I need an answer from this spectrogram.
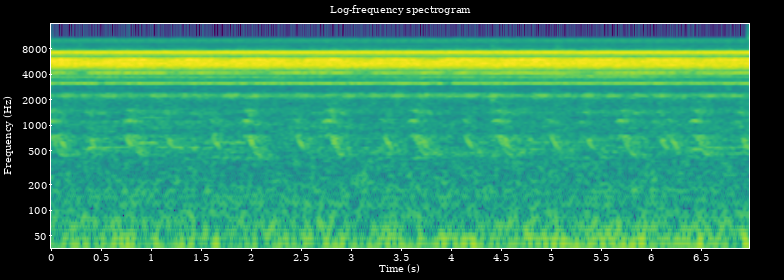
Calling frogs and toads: Physalaemus cuvieri (Leptodactylidae)

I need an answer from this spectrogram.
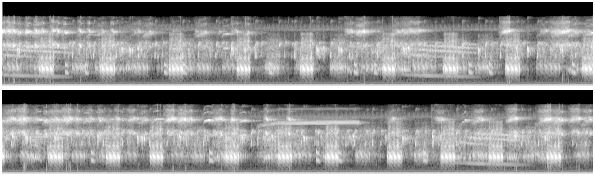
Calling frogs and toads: Physalaemus albonotatus (Leptodactylidae), Dendropsophus minutus (Hylidae), Leptodactylus podicipinus (Leptodactylidae), Pithecopus azureus (Hylidae), Scinax fuscovarius (Hylidae), Physalaemus nattereri (Leptodactylidae), Elachistocleis matogrosso (Microhylidae)

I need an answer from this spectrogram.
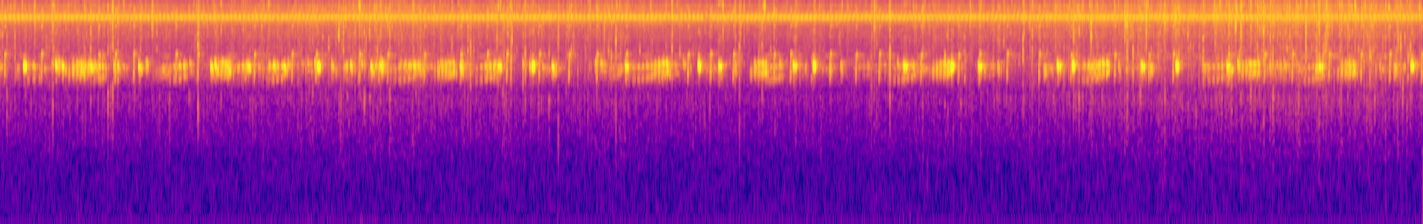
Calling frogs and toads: Leptodactylus podicipinus (Leptodactylidae), Pithecopus azureus (Hylidae)

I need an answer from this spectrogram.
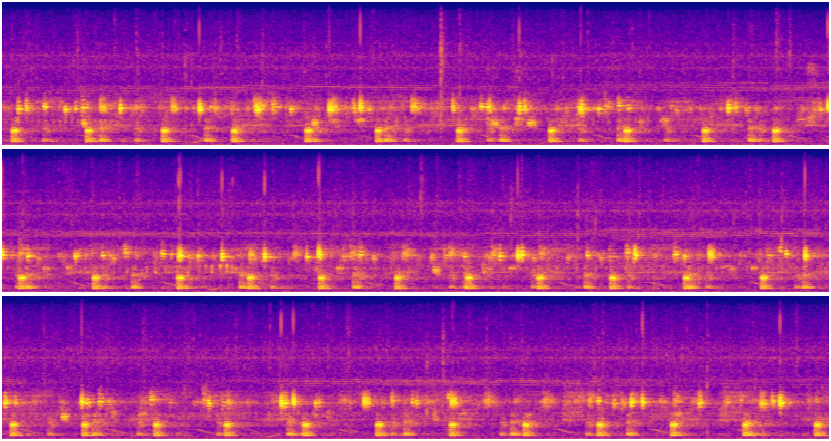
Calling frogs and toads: Boana faber (Hylidae), Elachistocleis bicolor (Microhylidae), Scinax perereca (Hylidae), Sphaenorhynchus surdus (Hylidae), Leptodactylus latrans (Leptodactylidae), Physalaemus cuvieri (Leptodactylidae)

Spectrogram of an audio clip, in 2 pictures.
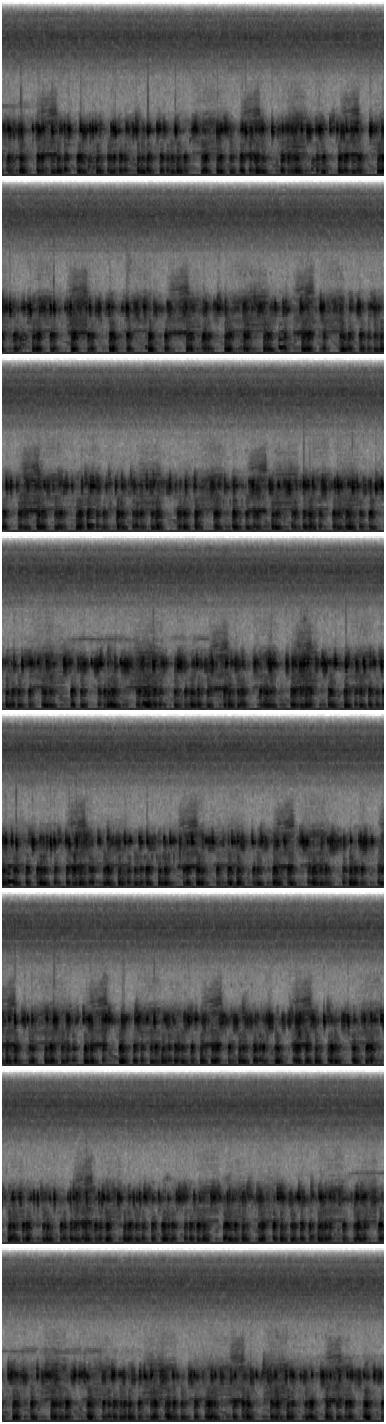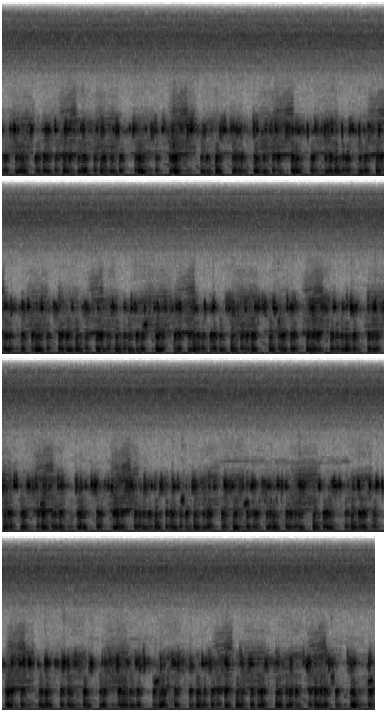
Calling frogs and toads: Boana bischoffi (Hylidae), Boana faber (Hylidae), Sphaenorhynchus surdus (Hylidae), Scinax perereca (Hylidae)

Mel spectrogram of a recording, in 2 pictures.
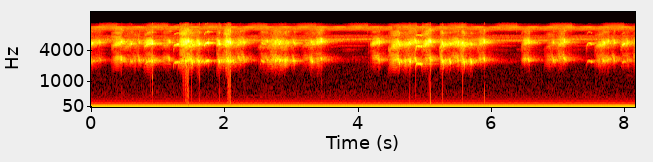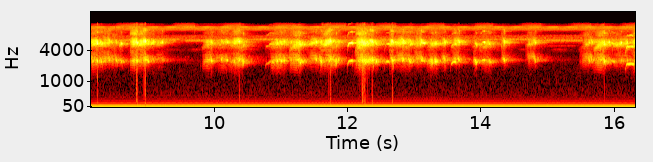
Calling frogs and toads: Dendropsophus minutus (Hylidae)

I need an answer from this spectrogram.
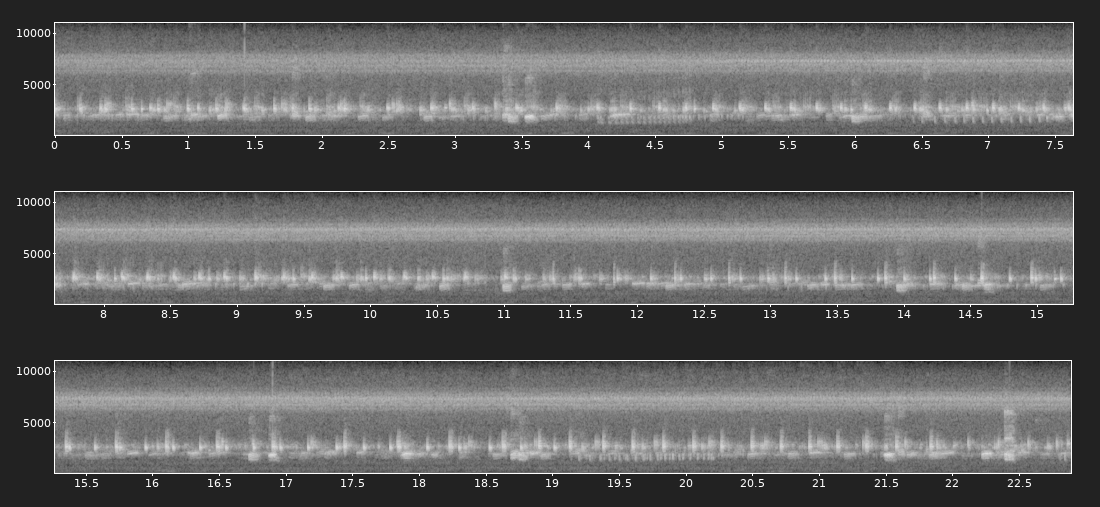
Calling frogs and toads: Boana bischoffi (Hylidae), Leptodactylus latrans (Leptodactylidae), Sphaenorhynchus surdus (Hylidae)

